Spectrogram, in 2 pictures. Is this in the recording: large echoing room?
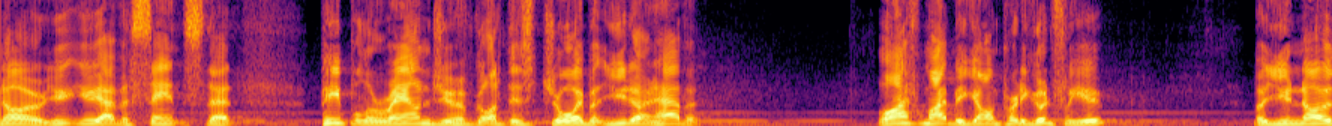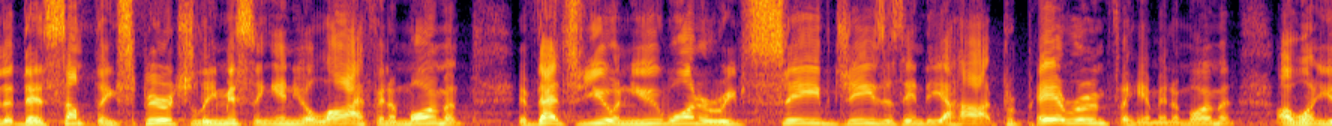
yes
